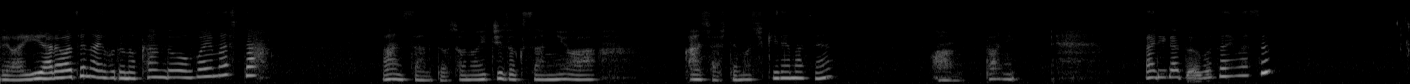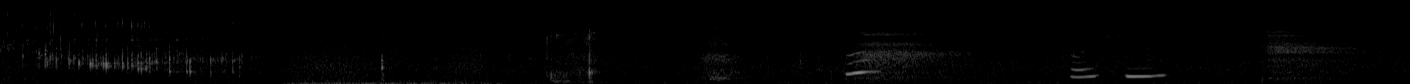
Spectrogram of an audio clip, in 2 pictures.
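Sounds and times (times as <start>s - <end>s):
speech: 0.0s - 2.8s, 3.8s - 6.2s, 6.9s - 8.4s, 9.3s - 10.8s, 11.4s - 12.8s
faint drips: 0.0s - 28.1s
steady rain falling heard from a veranda: 0.0s - 28.1s
poured liquid splash: 13.8s - 19.0s.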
